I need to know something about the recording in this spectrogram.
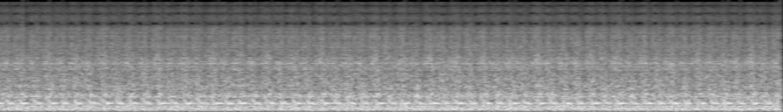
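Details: Freshly rebuilt Nissan Micra stock car engine cranked with fresh oil before plugging in, to build oil pressure: loud steady churning crank that never catches; healthy cranking.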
